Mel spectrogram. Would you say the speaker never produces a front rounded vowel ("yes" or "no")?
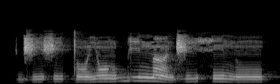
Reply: yes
